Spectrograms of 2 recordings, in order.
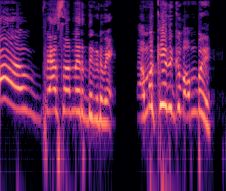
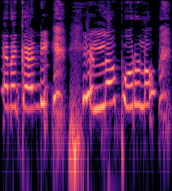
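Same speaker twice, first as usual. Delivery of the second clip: high, halting tearful voice; sobbing; 5 semitones higher than usual. Acted. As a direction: speak in short bursts broken by sobs. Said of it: "நீ முதல்ல அழுகை நிறுத்து". (விம்மி விம்மி அழுதுகொண்டே பேசுதல்)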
